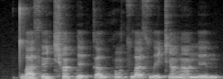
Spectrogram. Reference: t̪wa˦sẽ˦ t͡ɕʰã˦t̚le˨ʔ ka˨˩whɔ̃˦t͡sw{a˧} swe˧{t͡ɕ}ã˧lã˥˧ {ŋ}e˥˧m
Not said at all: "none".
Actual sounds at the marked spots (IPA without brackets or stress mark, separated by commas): a˦, t͡ɕ, ŋ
